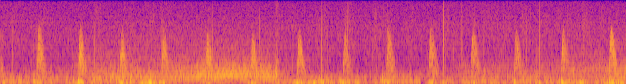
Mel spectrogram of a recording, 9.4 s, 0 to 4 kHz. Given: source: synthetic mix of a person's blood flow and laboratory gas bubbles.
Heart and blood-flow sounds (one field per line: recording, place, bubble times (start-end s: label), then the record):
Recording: Doppler ultrasound of blood flow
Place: subclavian vein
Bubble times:
4.12-4.17 s: bubbles
From the record:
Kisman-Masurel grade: 113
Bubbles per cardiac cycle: 1 to 2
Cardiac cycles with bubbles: 1 to 10%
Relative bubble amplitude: loud (0.450 to 0.775)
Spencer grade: 1 (occasional bubble signal discernible with the cardiac motion signal, with majority of cardiac periods free of bubbles)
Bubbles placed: anywhere in the cardiac cycle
